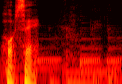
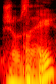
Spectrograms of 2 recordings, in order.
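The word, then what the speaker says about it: José: the H oh sorry the J is an H Jose now if it's Portuguese or Brazilian Portuguese Jose Jose is how it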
